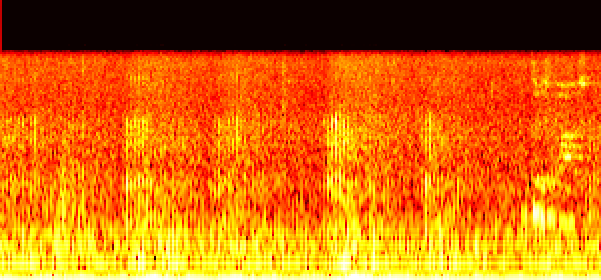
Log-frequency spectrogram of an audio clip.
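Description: Domestic cat purring steadily, close up, a continuous low rumble that swells about once a second.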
